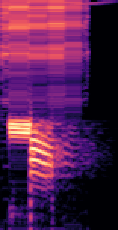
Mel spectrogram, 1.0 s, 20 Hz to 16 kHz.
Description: sci-fi_code_fail_05.wav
